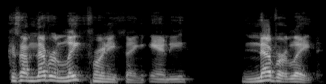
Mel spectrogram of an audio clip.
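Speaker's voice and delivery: usual speaking voice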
